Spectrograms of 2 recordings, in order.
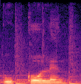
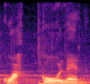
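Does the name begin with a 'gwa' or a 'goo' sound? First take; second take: goo; gwa. First: The first syllable starts with a plain 'goo' sound. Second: The first syllable starts with a 'gwa' sound. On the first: The speaker calls it wrong. "not Gucoland" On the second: The speaker calls it right. "it's pronounced as Guacoland"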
